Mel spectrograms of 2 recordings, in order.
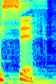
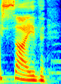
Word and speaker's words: Scythe: out that rafis says the correct pronunciation for Scythe is actually Sith uh can I pronounce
